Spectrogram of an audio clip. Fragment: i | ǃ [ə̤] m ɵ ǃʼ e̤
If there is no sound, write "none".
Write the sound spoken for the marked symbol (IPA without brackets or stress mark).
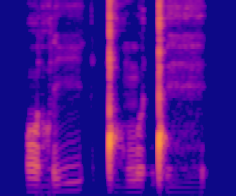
ɔ̤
